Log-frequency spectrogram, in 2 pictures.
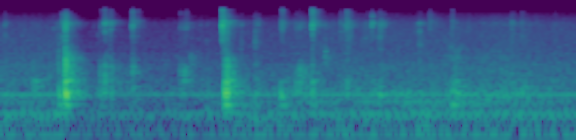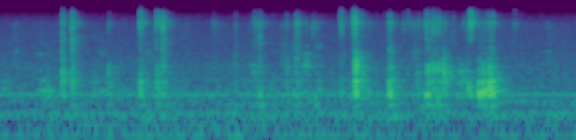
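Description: Irregular small metallic clicks and taps of a fine screwdriver and pick against the tiny steel parts of a camera leaf shutter being taken apart by hand, with a run of quicker clicks near the end. A faint steady hum sits underneath.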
